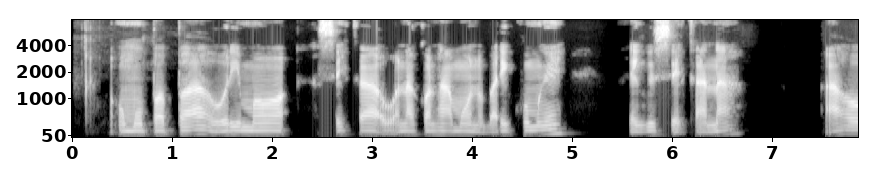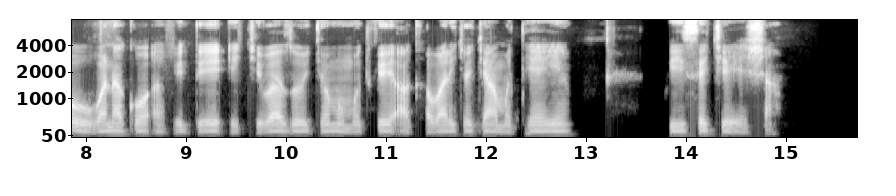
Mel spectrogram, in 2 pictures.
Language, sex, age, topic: Kinyarwanda, male, 18-24, health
